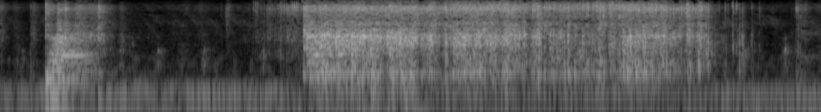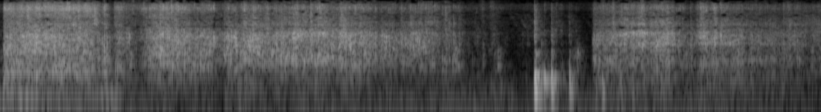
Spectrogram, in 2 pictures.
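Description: Freshly caught river snails clattering against a stainless steel bowl as they are tipped in from a bamboo trap and stirred: a dense rattle of many small shells on metal, coming in long spells. There is a sharp knock near the start.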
